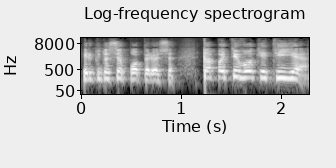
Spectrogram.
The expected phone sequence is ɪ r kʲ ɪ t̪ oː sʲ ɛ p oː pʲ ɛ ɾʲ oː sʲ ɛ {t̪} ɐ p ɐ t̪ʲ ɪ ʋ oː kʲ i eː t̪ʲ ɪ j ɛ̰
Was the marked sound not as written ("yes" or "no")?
no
